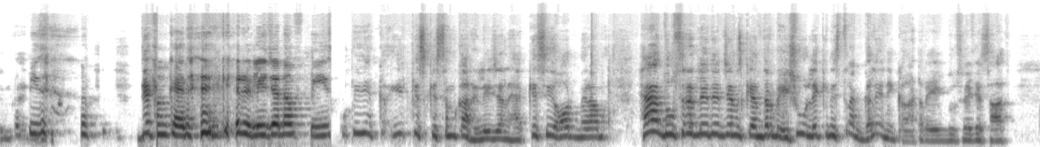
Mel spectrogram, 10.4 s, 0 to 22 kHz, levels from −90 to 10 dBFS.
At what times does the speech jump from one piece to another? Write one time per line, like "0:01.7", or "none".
0:01.6
0:03.3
